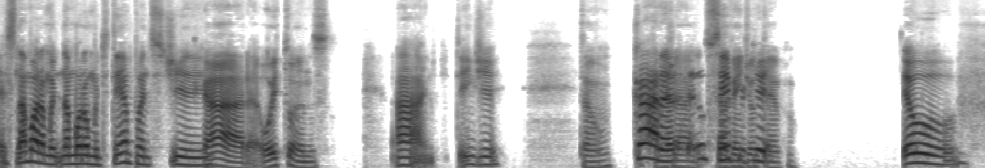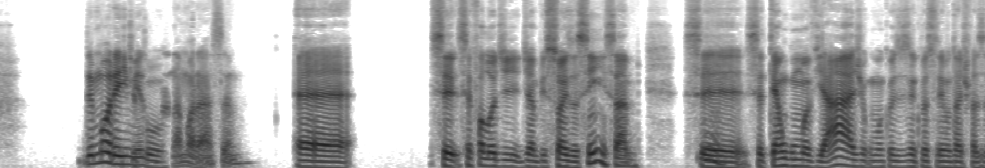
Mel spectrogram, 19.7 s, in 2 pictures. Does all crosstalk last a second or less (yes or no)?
no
